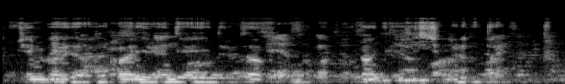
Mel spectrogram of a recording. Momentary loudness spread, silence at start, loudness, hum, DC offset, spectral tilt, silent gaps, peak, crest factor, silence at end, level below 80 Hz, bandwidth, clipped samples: 13 LU; 0.05 s; -17 LUFS; none; under 0.1%; -5.5 dB/octave; none; -2 dBFS; 14 dB; 0 s; -48 dBFS; 9.4 kHz; under 0.1%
